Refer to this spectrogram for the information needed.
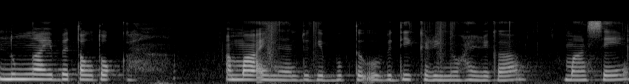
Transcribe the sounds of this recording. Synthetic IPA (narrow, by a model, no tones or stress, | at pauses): nuŋːajbɐtawdɔk̚ | ɐmaɐjnɐːduɡibuk̚dɐʔubɐdikɐɾinɔɦajɾɐɡɐ | mase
